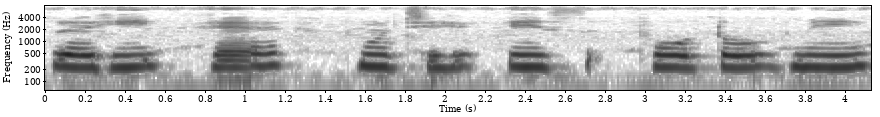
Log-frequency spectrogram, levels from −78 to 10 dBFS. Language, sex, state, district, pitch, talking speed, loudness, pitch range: Hindi, female, Madhya Pradesh, Umaria, 230 Hz, 85 wpm, -16 LUFS, 225-240 Hz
